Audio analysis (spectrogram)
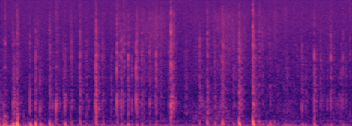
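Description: A small, hollow, closed white cardboard box is tapped and scratched with fingertips and nails. Quick, dull, low thuds come in an irregular stream with soft scratching between them, and each tap dies away almost at once.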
